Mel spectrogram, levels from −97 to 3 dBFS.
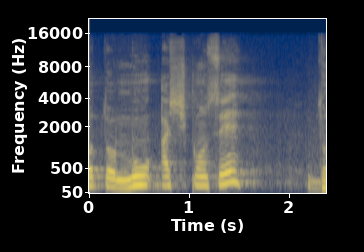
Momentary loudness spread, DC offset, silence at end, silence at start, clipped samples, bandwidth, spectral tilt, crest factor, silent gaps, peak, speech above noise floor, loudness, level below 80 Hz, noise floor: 8 LU; under 0.1%; 0 s; 0 s; under 0.1%; 15 kHz; -6.5 dB/octave; 16 dB; none; -2 dBFS; 33 dB; -17 LUFS; -66 dBFS; -49 dBFS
